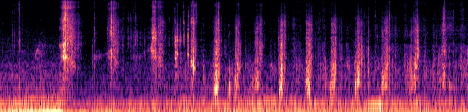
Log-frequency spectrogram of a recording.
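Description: Close-up eating sounds: a loud crunching bite into a crispy fried tempeh fritter with a raw bird's eye chili about a second in, followed by steady crunchy chewing at about three crunches a second.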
